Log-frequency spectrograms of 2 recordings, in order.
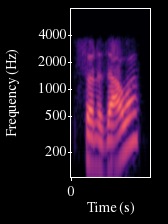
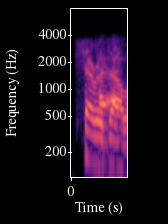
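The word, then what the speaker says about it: Serizawa: And what's interesting too is that even though we had a little bit of discussion by Sanazawa or Sazawa. Sarazawa, yeah. Sarazawa. I said it wrong earlier.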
